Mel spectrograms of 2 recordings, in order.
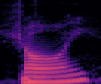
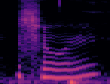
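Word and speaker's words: Chuy: Choy. Choy.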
